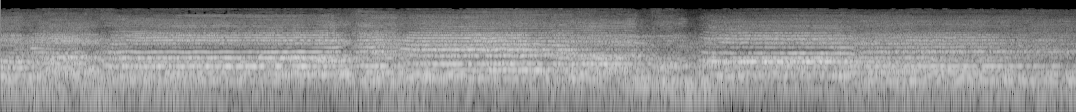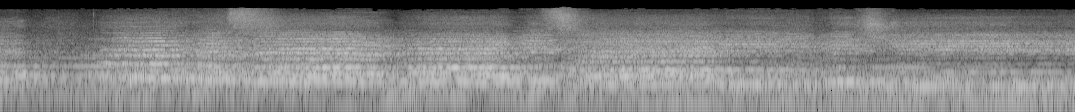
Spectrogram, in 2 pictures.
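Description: Choir singing a communion hymn in a cathedral, in long held notes that change chord every second or so.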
